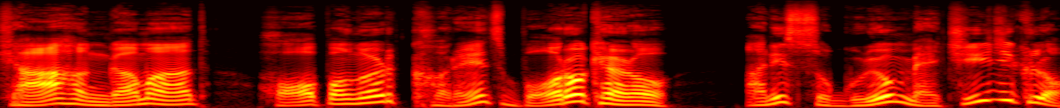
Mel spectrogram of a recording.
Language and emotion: Goan Konkani, happy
